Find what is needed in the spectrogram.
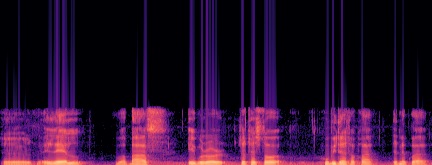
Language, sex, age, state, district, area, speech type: Assamese, male, 60+, Assam, Udalguri, rural, spontaneous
